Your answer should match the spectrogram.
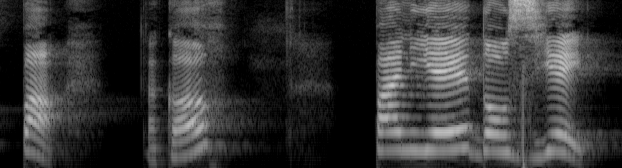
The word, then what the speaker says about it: panier: Panier d'osier. I-E-R se prononce yé.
